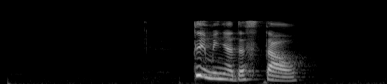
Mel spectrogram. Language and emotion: Russian, angry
